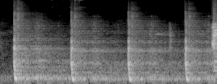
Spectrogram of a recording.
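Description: Four evenly spaced sharp percussive clicks with short ringing tails, just over half a second apart: a count-in to the song.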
